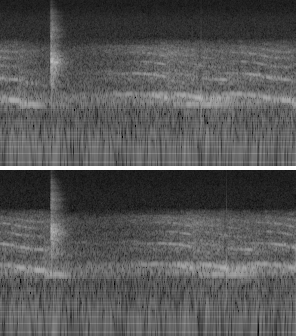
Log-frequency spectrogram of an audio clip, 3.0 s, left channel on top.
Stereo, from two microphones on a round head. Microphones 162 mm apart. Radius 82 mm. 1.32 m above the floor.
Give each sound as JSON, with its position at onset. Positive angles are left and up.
{"t": 0.5, "sound": "a finger snap", "side_deg": 30, "distance_m": 1.8}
